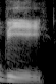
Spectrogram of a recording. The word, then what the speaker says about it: Wibee: So this YB, that's how you say it, YB, right? Weeby. Yeah, we say Weebee.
